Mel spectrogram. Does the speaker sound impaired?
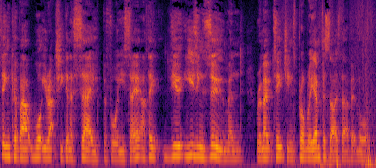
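No.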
